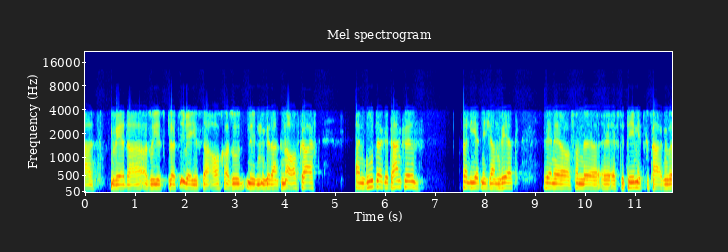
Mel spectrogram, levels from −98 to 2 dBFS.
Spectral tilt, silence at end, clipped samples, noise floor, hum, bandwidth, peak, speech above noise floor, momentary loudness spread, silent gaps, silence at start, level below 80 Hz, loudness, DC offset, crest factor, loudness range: -9 dB/octave; 0 s; under 0.1%; -75 dBFS; none; 4.4 kHz; -12 dBFS; 50 dB; 6 LU; none; 0 s; -68 dBFS; -26 LUFS; under 0.1%; 14 dB; 2 LU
